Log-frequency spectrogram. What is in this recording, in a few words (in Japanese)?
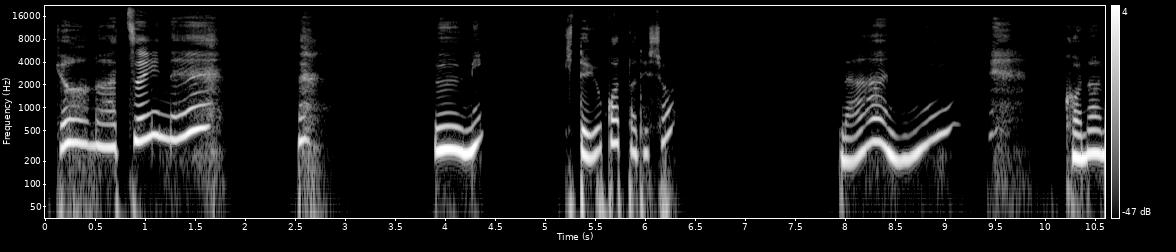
優しいお姉さん 夏だね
